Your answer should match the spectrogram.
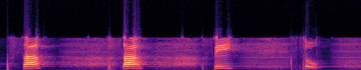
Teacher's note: زبان کا سرا اوپر کے دانتوں کے اندرونی کنارے پر لگ کر نیچے آ رہا ہے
